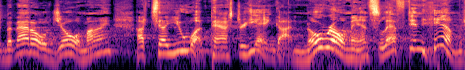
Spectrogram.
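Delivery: loud, high, feisty Southern granny; imitated complaining Grandma. Grandma to pastor about her husband, imitated feisty complaint. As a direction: complain about him right in front of him. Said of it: "she pointed to her husband".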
